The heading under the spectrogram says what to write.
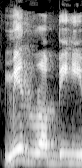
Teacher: और अगर 2 आ जाएँ रा लाम बग़ैर गुन्ने वाला, तो यहाँ पे मिर रब्बी ही पढ़ेंगे, गुन्ना नहीं होगा।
